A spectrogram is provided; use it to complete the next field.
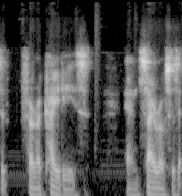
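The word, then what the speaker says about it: Pherecydes: And I would like to say I'm going to pronounce a word ficides. That's how I was pronouncing it before. I've decided I want to pronounce it fericites.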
